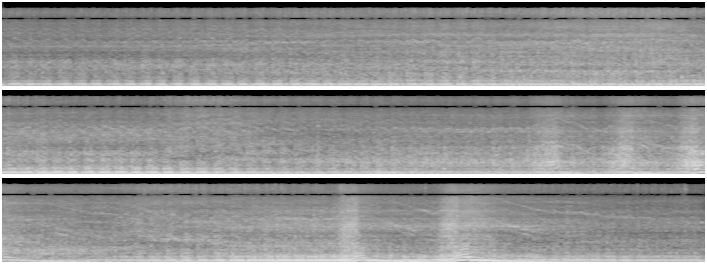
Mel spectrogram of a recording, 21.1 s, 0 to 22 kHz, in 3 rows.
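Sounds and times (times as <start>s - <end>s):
motorcycle engine idling and revving: 0.0s - 21.0s.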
